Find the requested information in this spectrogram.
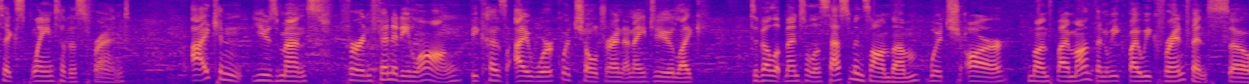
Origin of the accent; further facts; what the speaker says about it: New York City, New York, United States; now in Prescott, United States; In the Bronx. The Bronx.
